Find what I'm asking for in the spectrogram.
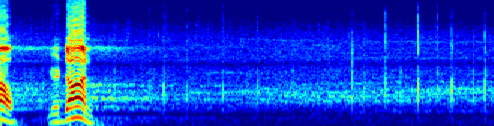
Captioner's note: cheers and applause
